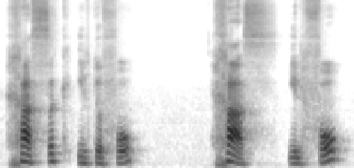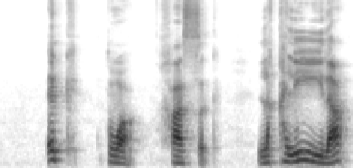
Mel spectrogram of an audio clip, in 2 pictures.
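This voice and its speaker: A man's voice: medium pitch, warm tone. A man from Morocco giving a casual, chatty language lesson, often restarting his phrases and laughing at his own jokes. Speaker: language teacher.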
